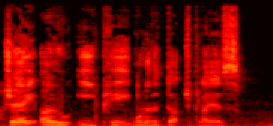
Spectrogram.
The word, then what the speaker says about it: Joep: Yoop that rhymes with soup. Joep.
